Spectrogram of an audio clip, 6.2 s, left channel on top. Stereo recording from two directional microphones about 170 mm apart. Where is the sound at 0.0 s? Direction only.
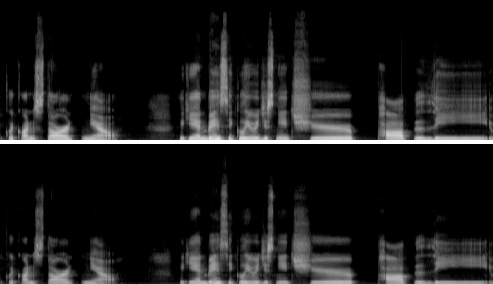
40° left (ahead or behind).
